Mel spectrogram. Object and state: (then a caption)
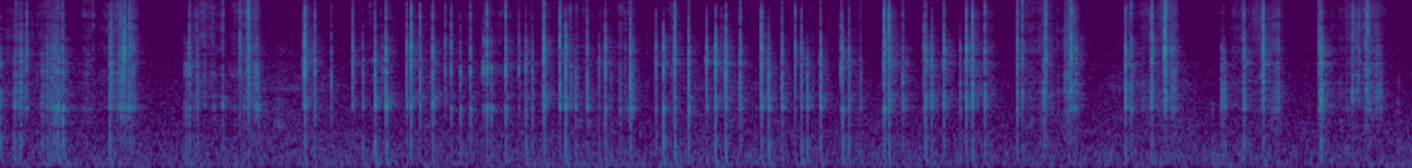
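Milk chocolate bar tapped and scratched with fingernails. Long black nails tap and scratch across the squares of an unwrapped piece of solid milk chocolate bar with fruit pieces. Many quick, dry, bright clicks and crisp scrapes come in uneven bursts, each dying away almost at once, with almost no low end.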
